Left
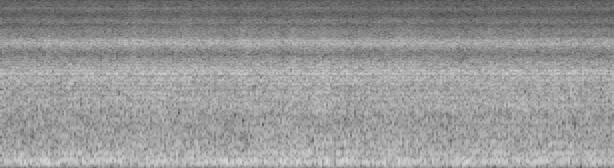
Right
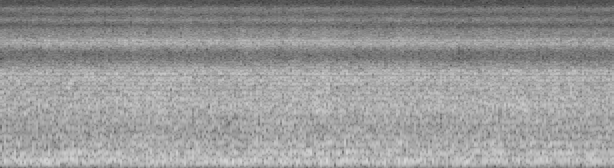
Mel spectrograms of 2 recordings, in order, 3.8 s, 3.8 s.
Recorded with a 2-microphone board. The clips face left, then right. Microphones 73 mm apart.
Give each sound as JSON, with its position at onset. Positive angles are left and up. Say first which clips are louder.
{"t": 0.0, "sound": "running water", "louder": "right 2 dB", "side_deg": -25, "distance_m": 2.5}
